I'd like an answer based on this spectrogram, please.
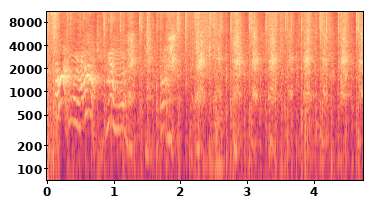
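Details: Two Pomeranians, Sam and Marin, duet-barking: warbling, pitch-bending yelps at first, then a string of short, sharp yaps at a brisk, uneven pace.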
